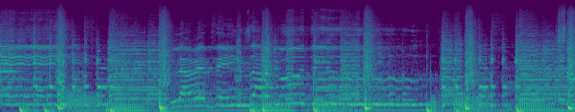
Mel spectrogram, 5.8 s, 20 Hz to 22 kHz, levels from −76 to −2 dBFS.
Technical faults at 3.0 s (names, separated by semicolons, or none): none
